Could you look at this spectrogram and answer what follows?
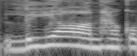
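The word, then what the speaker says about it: LÉON: 노래를 따로 검색하시는 분들은 영화 레옹의 그 레옹하고 철자가 같습니다. 우리는 리언하고 발음을 하고 있죠.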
